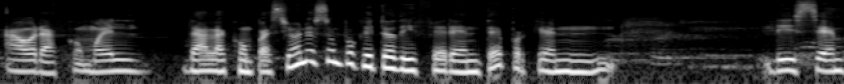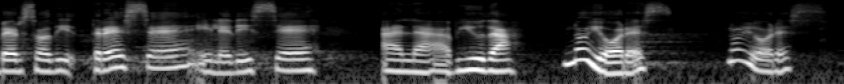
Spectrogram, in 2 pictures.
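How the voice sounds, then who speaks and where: A man delivers a sermon at an easy, unhurried pace, his voice carrying a gravelly edge. He talks to the congregation conversationally, tossing in playful asides. He acts out the voices of the people in the story. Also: sits high. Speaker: pastor. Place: church service.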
